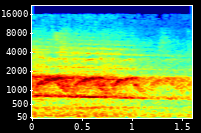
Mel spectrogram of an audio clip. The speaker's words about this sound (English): The alarm's going by right now. There you go.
